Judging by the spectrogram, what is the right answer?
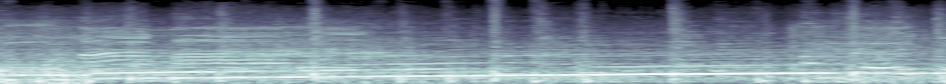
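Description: Motorcycle engine pulling through a gear: about half a second in the pitch drops with an upshift, then climbs steadily as the bike accelerates, with wind noise over it.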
